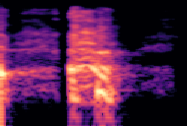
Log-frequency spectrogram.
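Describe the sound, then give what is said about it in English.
A person clears their throat: a low voiced hum, a brief pause, then a harsh, loud cough-like burst that trails off into a faint rasp. “I got something in my throat, sorry.”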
